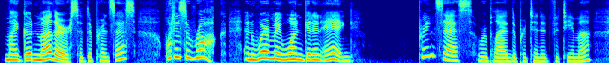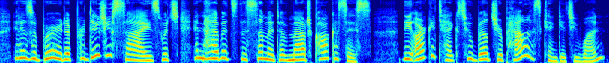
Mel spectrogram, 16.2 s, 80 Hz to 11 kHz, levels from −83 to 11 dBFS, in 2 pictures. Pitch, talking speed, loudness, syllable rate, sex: 275 Hz, 170 wpm, -18 LUFS, 5.1 syllables/s, female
